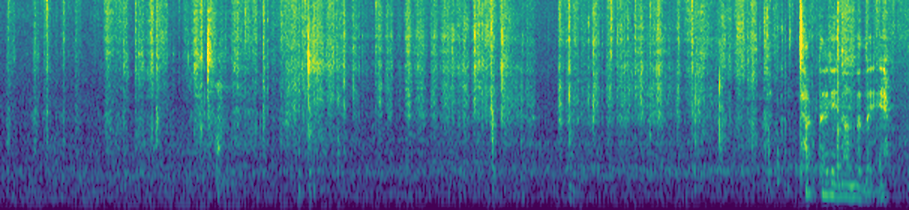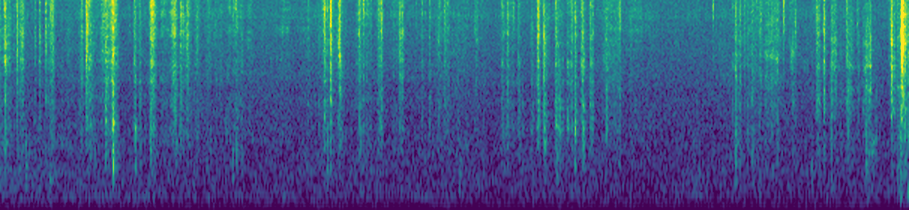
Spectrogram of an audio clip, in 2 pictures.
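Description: Cut-out paper collage pieces being handled and shifted over a paper journal page: faint, scattered rustles and light taps, with a few snip-like clicks.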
